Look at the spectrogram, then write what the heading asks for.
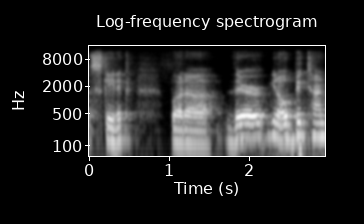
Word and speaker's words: Scatec: It's Scotech. I like how you say it. I've always called it Skatic, but they're a big time developer, global developer.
